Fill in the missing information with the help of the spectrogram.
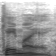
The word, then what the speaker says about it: Maye: Drake May is getting 30% of first team reps. – No, he's not. Drake Maye. – Get it right. – I was like, did I mispronounce his name? – No.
